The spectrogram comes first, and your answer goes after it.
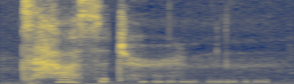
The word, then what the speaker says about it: taciturn: It's just interesting because it's like tacit, tacit, and then turn.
